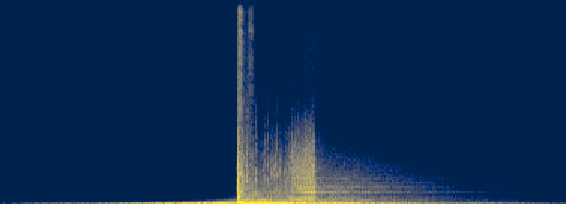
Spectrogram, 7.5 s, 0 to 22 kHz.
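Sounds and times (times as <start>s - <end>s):
long rumble: 3.2s - 6.6s
whoosh to hit: 3.2s - 6.6s.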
